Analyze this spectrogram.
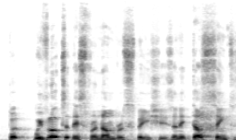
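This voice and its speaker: A man talks in a southern English accent. His intonation is lively. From southern England. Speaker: conference speaker on dragonflies. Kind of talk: conference presentation.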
